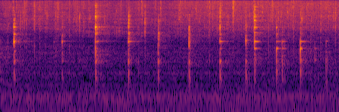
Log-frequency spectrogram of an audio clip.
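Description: Aromatics sizzling in a tablespoon of vegetable oil in a wok over high heat, a steady close hiss broken by frequent sharp crackles and spatula scrapes, with no voices.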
